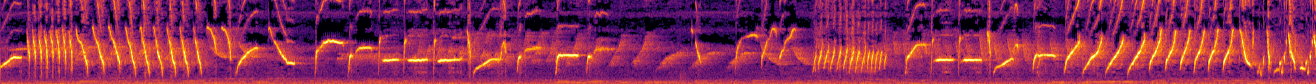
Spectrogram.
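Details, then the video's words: Atlantic canary in an aviary singing energetically, used as a master song for training: dense fast trills of falling notes, curved whistles and level tones, a brief lull, then a buzzy burst and more rapid rolling trills. "Kenari gacor cocok untuk masteran"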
